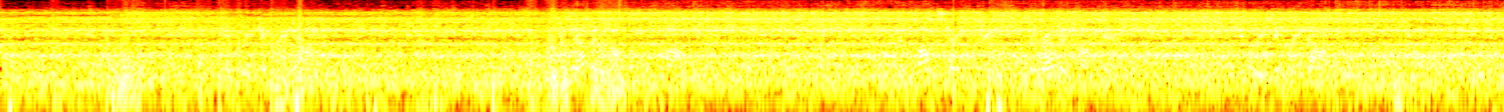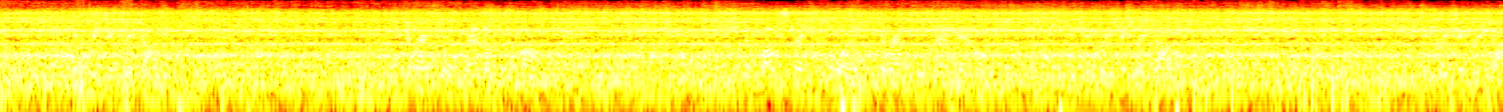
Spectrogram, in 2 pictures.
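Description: Indistinct voices, too faint to make out, over a steady background noise, with a few faint clicks.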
